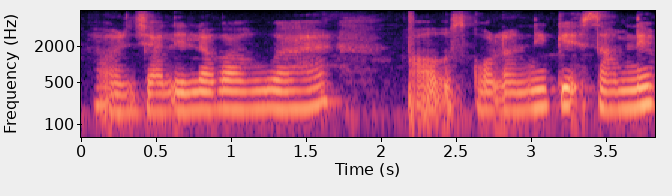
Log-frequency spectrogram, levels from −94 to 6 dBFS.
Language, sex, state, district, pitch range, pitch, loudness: Hindi, female, Punjab, Fazilka, 170-200 Hz, 180 Hz, -18 LUFS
